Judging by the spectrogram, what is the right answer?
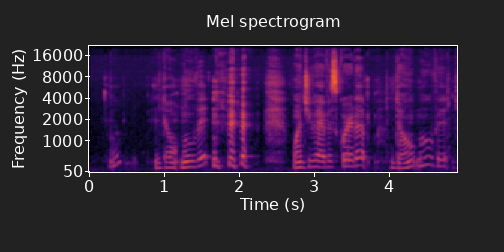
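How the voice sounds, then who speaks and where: A woman with an unremarkable speaking voice talks at a moderate pace and medium pitch with ordinary pitch variation. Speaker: craft demonstrator. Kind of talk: tutorial. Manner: casual, friendly.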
